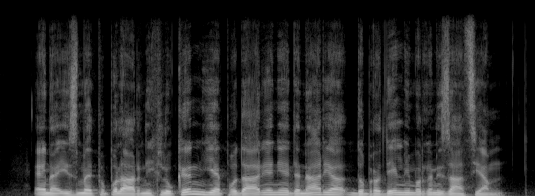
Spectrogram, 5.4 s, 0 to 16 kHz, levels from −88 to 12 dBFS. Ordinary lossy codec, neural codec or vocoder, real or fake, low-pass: none; codec, 44.1 kHz, 7.8 kbps, Pupu-Codec; fake; 14.4 kHz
